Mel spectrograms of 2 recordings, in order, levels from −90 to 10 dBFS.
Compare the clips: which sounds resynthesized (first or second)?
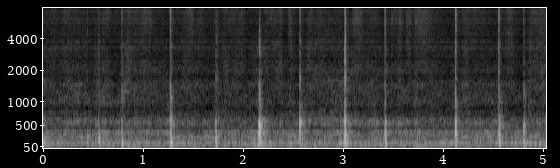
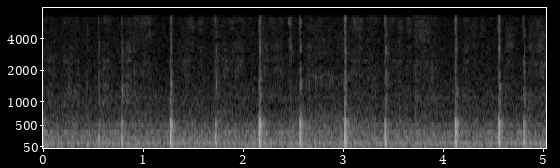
first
